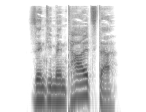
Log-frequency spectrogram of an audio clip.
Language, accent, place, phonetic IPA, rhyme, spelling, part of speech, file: German, Germany, Berlin, [ˌzɛntimɛnˈtaːlstɐ], -aːlstɐ, sentimentalster, adjective, De-sentimentalster.ogg
- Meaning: inflection of sentimental: 1. strong/mixed nominative masculine singular superlative degree 2. strong genitive/dative feminine singular superlative degree 3. strong genitive plural superlative degree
